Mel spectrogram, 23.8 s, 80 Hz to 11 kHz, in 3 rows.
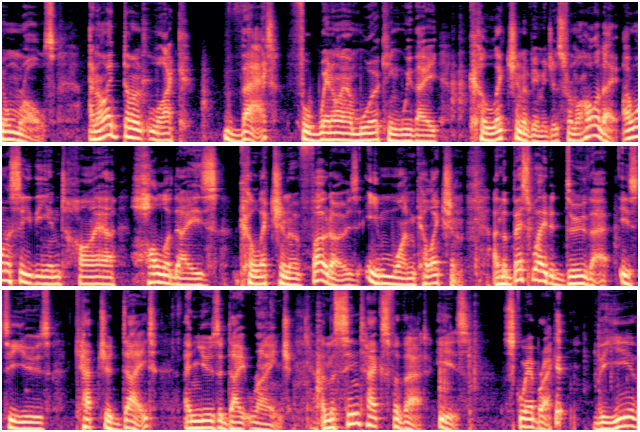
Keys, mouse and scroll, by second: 15.0 click, 17.9 click, 19.1 click.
